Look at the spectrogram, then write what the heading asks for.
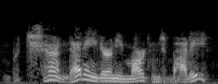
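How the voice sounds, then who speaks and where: A man's voice: on the high side, very animated, moderate pace, slightly rough, full character voice. An actor playing a mild, folksy old cemetery caretaker and father in a radio mystery, plain-spoken and rustic. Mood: concerned. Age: older. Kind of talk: old-time radio mystery serial acting. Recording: muffled, noisy old radio recording.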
